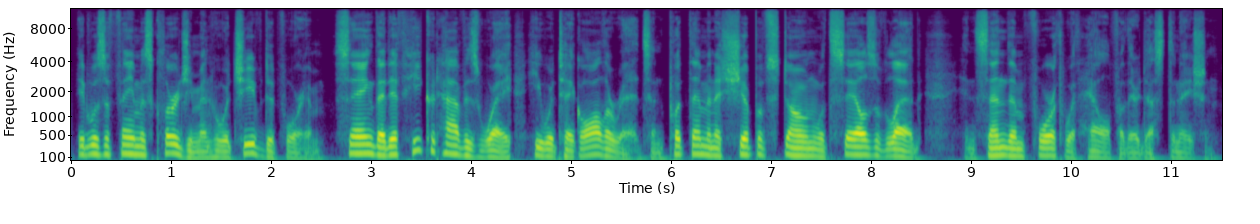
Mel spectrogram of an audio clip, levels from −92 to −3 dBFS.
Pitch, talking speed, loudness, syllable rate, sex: 105 Hz, 230 wpm, -18 LUFS, 5.0 syllables/s, male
